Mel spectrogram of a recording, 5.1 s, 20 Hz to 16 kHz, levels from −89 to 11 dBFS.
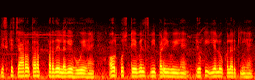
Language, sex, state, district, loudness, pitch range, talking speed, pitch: Hindi, male, Uttar Pradesh, Lalitpur, -17 LUFS, 125-145 Hz, 235 wpm, 140 Hz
